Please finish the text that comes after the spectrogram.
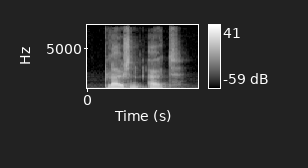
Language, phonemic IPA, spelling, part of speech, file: Dutch, /ˈplœyzə(n) ˈœyt/, pluizen uit, verb, Nl-pluizen uit.ogg
- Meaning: inflection of uitpluizen: 1. plural present indicative 2. plural present subjunctive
